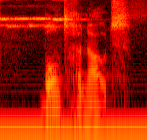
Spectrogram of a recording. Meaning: 1. ally (member of the same alliance; one who offers support when needed) 2. fellow member of a federation, confederacy, association, etc
- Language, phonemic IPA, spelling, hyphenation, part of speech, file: Dutch, /ˈbɔnt.xəˌnoːt/, bondgenoot, bond‧ge‧noot, noun, Nl-bondgenoot.ogg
